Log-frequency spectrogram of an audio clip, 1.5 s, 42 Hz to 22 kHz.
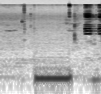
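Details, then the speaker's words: JMS amplified speaker, owner suspected a capacitor: steady low hum with no sound output; inside, a 56-ohm resistor appears burnt. "so try natin mapapansin niyo dito sa speaker niya Ugong lang"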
